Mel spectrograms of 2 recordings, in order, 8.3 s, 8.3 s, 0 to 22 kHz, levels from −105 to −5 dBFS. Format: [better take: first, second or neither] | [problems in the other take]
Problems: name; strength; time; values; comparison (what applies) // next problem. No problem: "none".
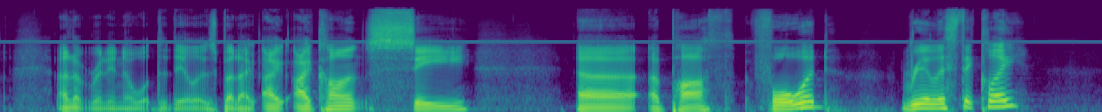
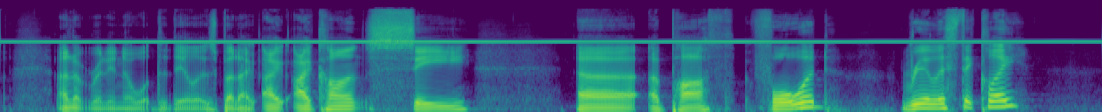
first | high-pitched whine; loud; throughout; 4.5 kHz, 9 dB below the speech; faint in the first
